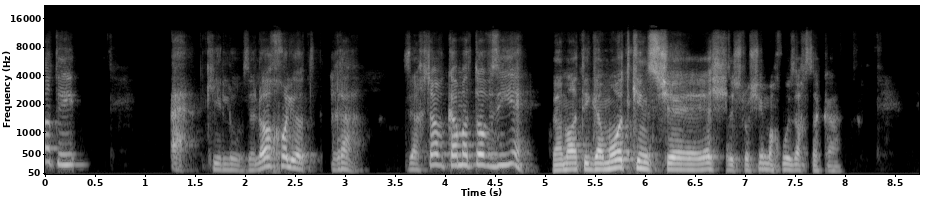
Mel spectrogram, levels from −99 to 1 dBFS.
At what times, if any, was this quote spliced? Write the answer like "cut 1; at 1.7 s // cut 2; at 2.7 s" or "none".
cut 1; at 5.0 s // cut 2; at 6.8 s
